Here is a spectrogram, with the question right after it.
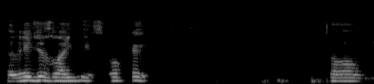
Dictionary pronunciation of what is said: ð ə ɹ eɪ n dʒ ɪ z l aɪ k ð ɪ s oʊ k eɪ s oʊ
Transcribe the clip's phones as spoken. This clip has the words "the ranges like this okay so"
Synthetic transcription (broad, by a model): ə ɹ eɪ dʒ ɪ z l aɪ k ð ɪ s oʊ k eɪ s oʊ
